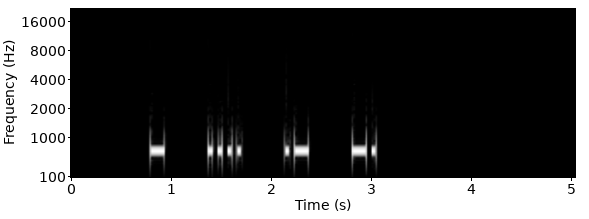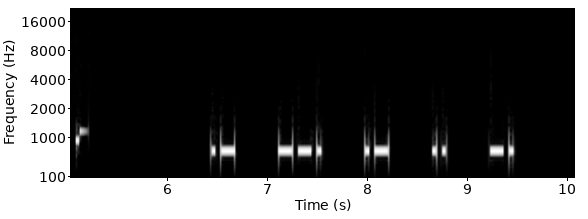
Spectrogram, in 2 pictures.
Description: Morse code, heard as a keyed tone, about 25 wpm, spaced as for 14 wpm, 690 Hz. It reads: THAN AGAIN
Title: 3x Character Spacing - Top 200 Words - 25wpm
